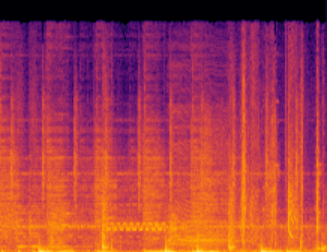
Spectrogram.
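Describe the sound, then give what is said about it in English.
A phone rings with a bouncy musical ringtone, a looping melody over a thumping bassline and sharp percussive hits, fairly loud with no voices. “phone?”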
